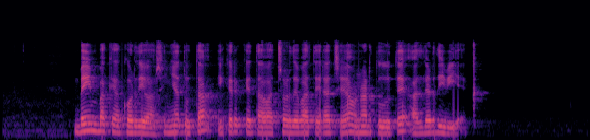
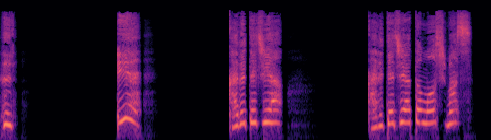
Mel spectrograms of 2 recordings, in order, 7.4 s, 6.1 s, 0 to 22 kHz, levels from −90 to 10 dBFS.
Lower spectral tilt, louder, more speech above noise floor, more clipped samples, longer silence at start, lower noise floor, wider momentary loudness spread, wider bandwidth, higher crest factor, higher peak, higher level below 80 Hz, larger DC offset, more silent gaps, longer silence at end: first, -4.5 dB/octave vs 0 dB/octave; second, -34 LUFS vs -22 LUFS; second, 49 dB vs over 69 dB; neither; first, 0.95 s vs 0 s; second, -83 dBFS vs under -90 dBFS; second, 6 LU vs 9 LU; second, 7.6 kHz vs 17 kHz; about the same, 20 dB vs 18 dB; second, -16 dBFS vs -8 dBFS; about the same, -68 dBFS vs -68 dBFS; neither; second, none vs 0.42-1.44 s, 2.03-2.86 s, 4.00-4.59 s; first, 1.4 s vs 0.25 s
